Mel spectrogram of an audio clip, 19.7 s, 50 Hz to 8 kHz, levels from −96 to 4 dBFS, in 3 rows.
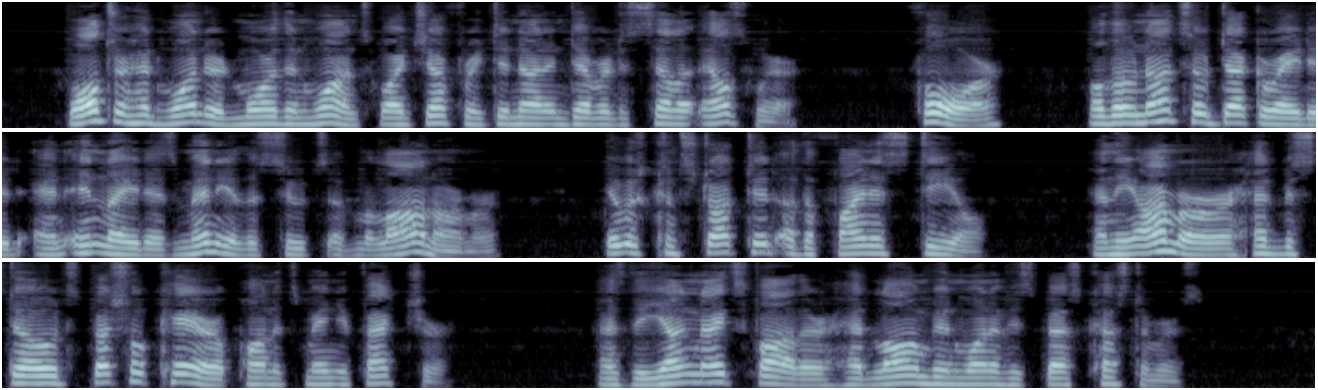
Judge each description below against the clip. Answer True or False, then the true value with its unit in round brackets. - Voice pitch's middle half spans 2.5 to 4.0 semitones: True (3.7 semitones)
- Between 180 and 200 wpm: True (185 wpm)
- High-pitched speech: False (155 Hz)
